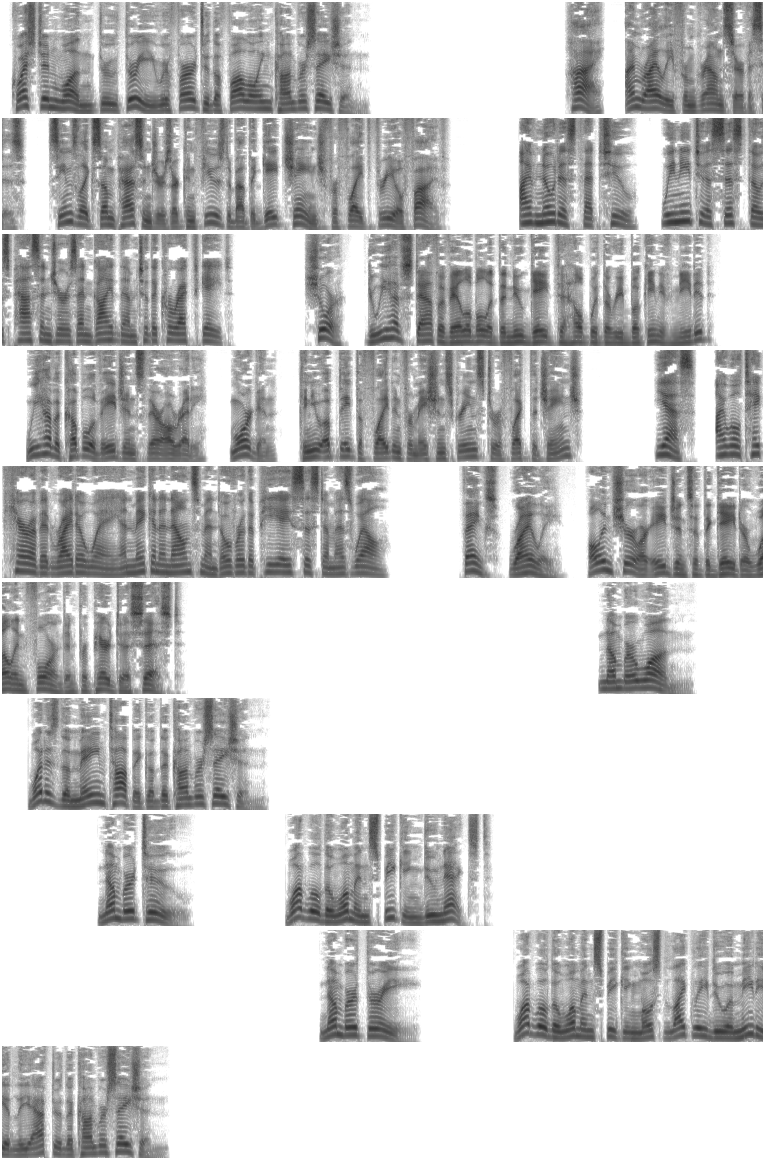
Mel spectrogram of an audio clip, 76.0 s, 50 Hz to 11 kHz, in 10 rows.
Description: No.1. What is the main topic of the conversation?
No.2. What will the woman speaking do next?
